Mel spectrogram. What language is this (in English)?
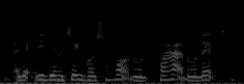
Danish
